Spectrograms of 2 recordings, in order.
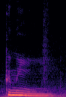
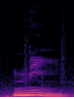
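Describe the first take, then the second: First: Knee with the K sounded; wrong pronunciation demo. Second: Knee starting on N, silent K; correct silent-letter pronunciation. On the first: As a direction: say "knee" starting with a hard k. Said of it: "Not knee". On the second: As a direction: say "knee" with no k sound, loudly. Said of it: "This is". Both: Shown as a demonstration.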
